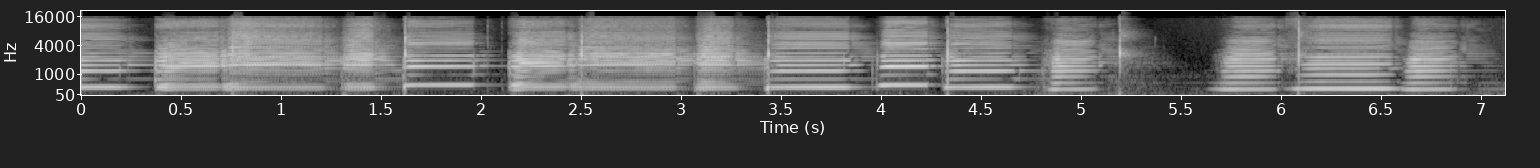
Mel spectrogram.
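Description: Blues harmonica lick played on draw notes, a phrase of sustained, bending reedy tones in short bursts with brief breaths between, close and loud, solo with no talk.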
